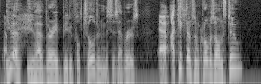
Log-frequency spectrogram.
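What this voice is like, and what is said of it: Imitates another person's voice. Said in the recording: “That was my Eddie Murphy. ... Was that an Eddie Murphy impression?”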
